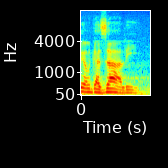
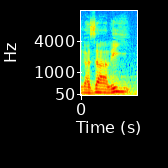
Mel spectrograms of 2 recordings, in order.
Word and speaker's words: El Gazali: Imam El Gazali, rahimahullahu ta'ala, on je umro, ispravno da se kaže El Gazali, nije Gazali, nema teštida. Na kraju se kaže El Gazali, tako se ispravno izgovara njegovo ime.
